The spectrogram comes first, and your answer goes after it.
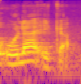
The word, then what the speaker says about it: أولئك: الرحمن، الله جل جلاله، حروف مكتوبة ولا تنطق، وقلت بالأمس مثل واو أولئك، أولئك على هدى من ربهم، ما أحد يقول أولئك على هدى من ربهم.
